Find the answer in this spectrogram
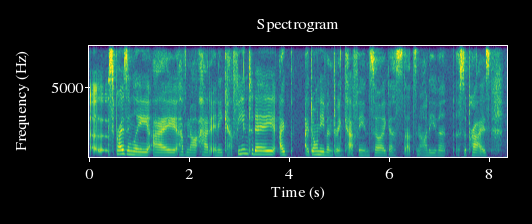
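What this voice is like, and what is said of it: Stressed, scattered-sounding voice. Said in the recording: “if you can't tell from my voice, I'm just a little all over the place, stressed out right now”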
